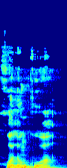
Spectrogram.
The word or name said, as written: huolongguo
